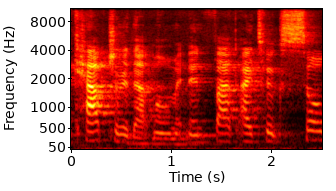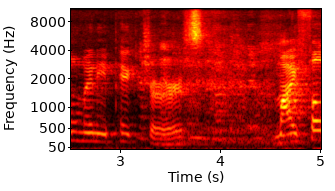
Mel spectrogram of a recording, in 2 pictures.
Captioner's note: laughter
